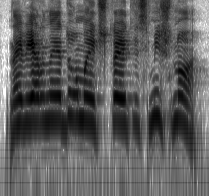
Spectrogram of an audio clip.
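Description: A man voicing a tiny, shrunken creature chief who yells indignant demands. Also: very high-pitched, level tone, moderate pace, clean tone, voice pushed up. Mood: shrill, indignant. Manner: shouting, indignant.

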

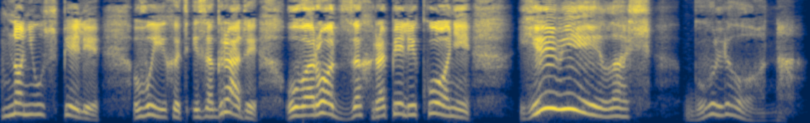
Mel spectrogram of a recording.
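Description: A man's voice: high-pitched, takes it slowly, dry recording. A man narrating a novel expressively as an audiobook reader. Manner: expressive, voices each character. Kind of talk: dramatic scripted narration.

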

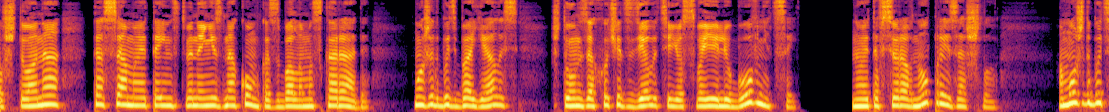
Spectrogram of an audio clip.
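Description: A woman narrating a romance novel in a measured, expressive reading voice. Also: medium pitch, no echo, studio quality. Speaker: audiobook narrator.

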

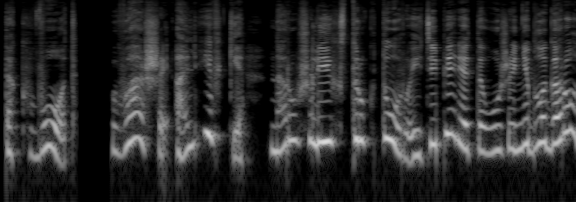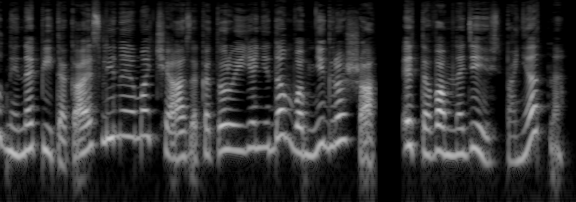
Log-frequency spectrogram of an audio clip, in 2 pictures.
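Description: A woman voicing a tall, picky male spy and gourmet who loudly protests and scolds. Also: high voice, normal speed, few pauses, close to an everyday voice. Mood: indignant. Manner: indignant, loud outbursts.

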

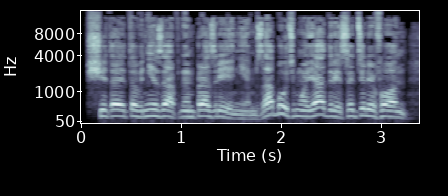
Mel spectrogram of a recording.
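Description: A man's voice: on the high side, animated, fairly quick, mellow, dry recording, studio quality, pitched above the performer's own voice, lightly acted. A man reading an audiobook, voicing a bitter young man who talks harshly and in clipped phrases. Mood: cold.

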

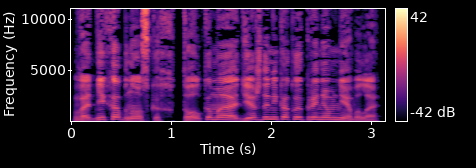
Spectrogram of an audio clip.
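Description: A man narrating an audiobook in a dramatic, drawn-out way, his voice a little higher than usual with very lively intonation. The recording is dry and close, with no room sound. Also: dry recording. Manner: slows down for drawn-out dramatic phrases. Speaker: audiobook reader.

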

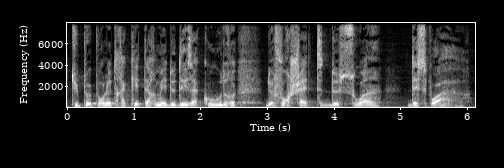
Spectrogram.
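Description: A man's voice: lowish voice, lively intonation, takes it slowly, husky, heavily acted. A man playing a mild, timid baker who tells his woeful story in tears, in a radio drama. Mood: mournful. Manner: lamenting, tearful storytelling.

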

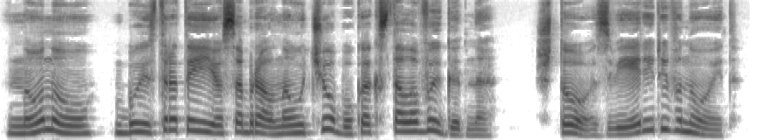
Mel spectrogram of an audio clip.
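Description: A woman's voice: medium pitch, animated, a little slow, mellow, no echo, studio quality, natural voice. A woman voicing a playful young man who teases the others with laughing jabs. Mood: teasing.

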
